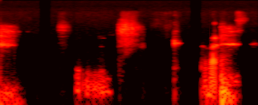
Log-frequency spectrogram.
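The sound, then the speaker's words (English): A dog named Gibbs plays with his Fable kibble-dispensing toy, which rattles like a maraca in several irregular, short, quiet bursts, with brief gaps of silence between the shakes. “that sound you're hearing that is like a maraca being dropped over and over again is Gibbs playing with his Fable toy.”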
